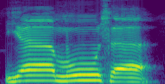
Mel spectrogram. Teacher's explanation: میم ساکن کے بعد یا ہے، اظہار شفی ہوگا، غنہ نہیں ہوگا. یا موسیٰ، یا واو مدہ اور پھر سا تینوں ایک ایک الف کے برابر کھینچ کر پڑھے جائیں گے. یا کے اوپر کھڑی زبر ہے، سین کے اوپر بھی کھڑی زبر ہے، اس لیے کھینچ کر پڑھے جائیں گے، جبکہ مو واو مدہ ہے.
